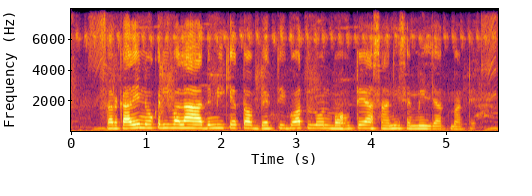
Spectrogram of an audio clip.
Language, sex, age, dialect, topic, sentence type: Bhojpuri, male, 18-24, Northern, banking, statement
